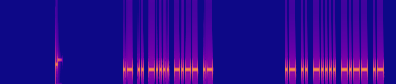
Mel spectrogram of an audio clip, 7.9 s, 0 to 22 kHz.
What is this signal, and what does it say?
Morse code, heard as a keyed tone, about 31 wpm, 700 Hz. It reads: AI6YA AI6YA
